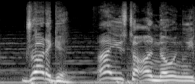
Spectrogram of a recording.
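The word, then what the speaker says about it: Druddigon: It's a bear, so why would you pronounce it Beartic? Drudigan. I used to unknowingly pronounce it Drudigon.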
